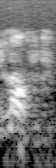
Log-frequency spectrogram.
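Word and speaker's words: Lolth: say low yeah yeah they say lolith like the rest of the world but if you read the drist books they don't say look they say loaf they don't they don't do that pronunciation separation well no that was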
